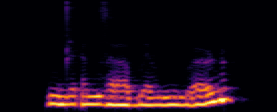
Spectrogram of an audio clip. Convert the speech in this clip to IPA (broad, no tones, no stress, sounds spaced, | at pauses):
n d ɛ ɽ ə n z ɐː b ɛ v m b œ ɳ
